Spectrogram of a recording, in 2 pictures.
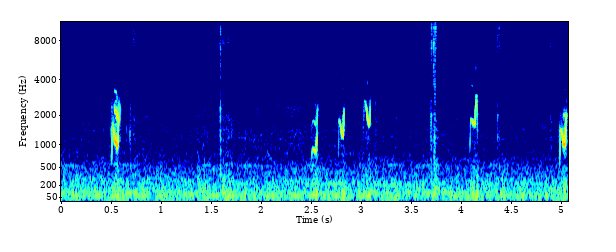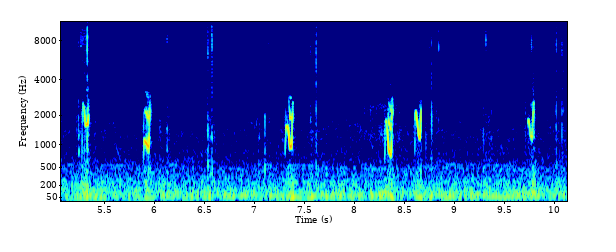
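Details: Grey francolin chick (teetar ka baccha) uttering quiet, clipped peeps in loose pairs and singles, over a dozen across ten seconds, against steady low hum and scattered ticking noises.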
